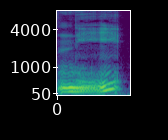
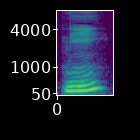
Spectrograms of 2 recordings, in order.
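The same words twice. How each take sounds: First: The syllable has a low dipping third tone. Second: The syllable has a rising second tone. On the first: "the first 你 becomes" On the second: "becomes 你"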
